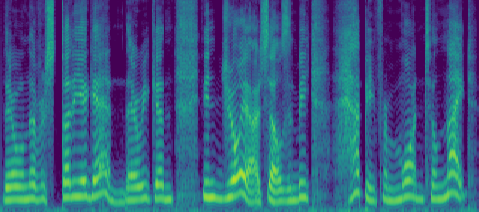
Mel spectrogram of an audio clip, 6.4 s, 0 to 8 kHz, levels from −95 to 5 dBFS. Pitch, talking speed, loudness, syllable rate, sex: 195 Hz, 160 wpm, -19 LUFS, 4.8 syllables/s, male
